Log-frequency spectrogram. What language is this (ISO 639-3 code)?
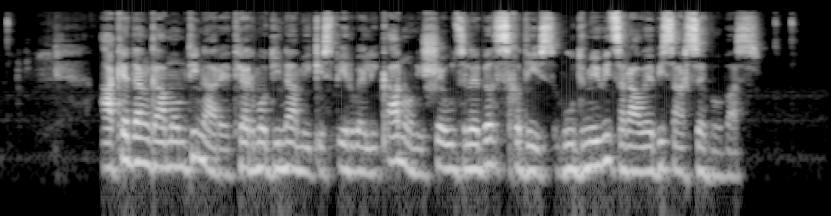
kat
